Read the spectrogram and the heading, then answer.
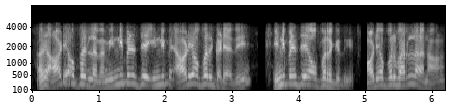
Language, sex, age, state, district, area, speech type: Tamil, male, 30-45, Tamil Nadu, Tirunelveli, rural, conversation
